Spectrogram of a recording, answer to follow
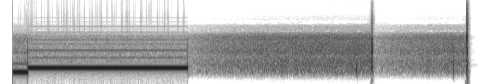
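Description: Radio alert tone over a dispatch channel: a brief lower tone steps up to a steady higher tone held about two seconds. Then comes open-channel radio static hiss that slowly grows, broken by a click and cut off by a second click near the end.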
